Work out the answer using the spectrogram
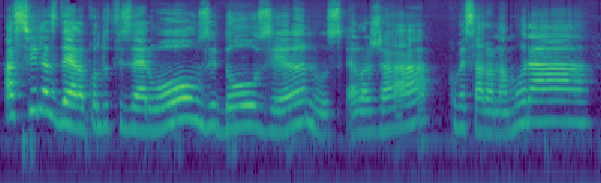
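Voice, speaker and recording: A woman hosting a casual faith chat, telling personal anecdotes with animated retelling. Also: mid-range voice, unhurried.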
